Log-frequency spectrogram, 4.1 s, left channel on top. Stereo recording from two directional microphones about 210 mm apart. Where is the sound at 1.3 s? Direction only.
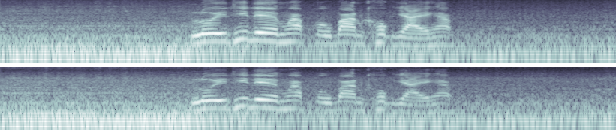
25° left (ahead or behind).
